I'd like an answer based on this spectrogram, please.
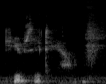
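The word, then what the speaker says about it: kubectl: is cube ctl um there are many arguments on how to pronounce that but i pronounce it cube ctrl um now it's your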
